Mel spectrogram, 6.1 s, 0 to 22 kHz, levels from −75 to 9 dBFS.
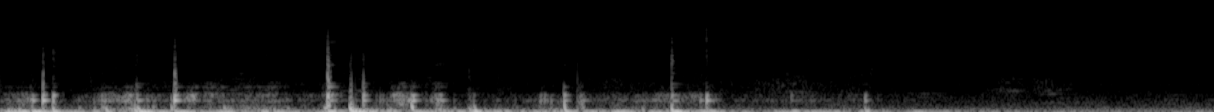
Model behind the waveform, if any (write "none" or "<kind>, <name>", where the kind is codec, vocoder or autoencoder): none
